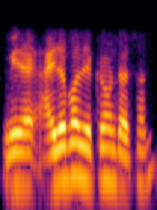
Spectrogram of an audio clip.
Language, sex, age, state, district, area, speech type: Telugu, male, 18-30, Telangana, Bhadradri Kothagudem, urban, conversation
